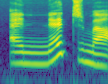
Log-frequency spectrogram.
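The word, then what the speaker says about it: النجمة: ايضا نجمه تصبح ماذا النجمه احسنتم قمت باضافه اللام الشمسيه وقمنا بتشديد الحرف الذي بعد اللام الشمسيه حتى يصبح حرفا مشددا وهو النون واخيرا لدي طائره سوف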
